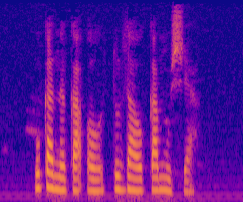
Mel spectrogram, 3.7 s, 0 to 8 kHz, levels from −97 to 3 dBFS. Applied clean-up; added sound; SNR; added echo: none; none; none; none.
